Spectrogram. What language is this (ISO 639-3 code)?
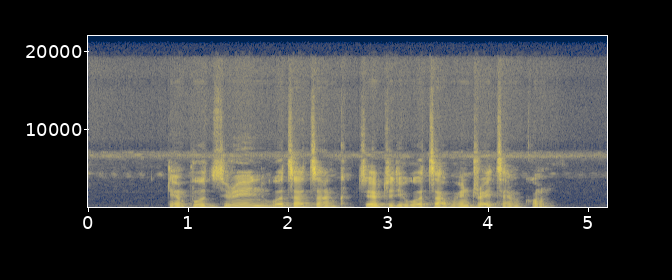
pcm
